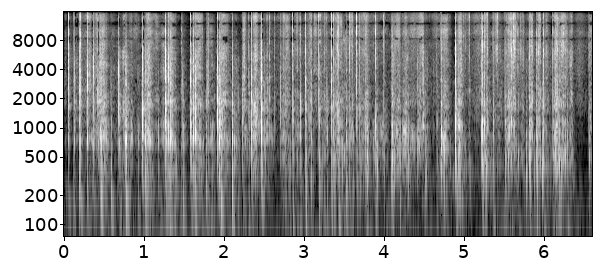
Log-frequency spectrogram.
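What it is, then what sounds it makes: Cardboard toy box. Long burgundy nails tap quickly on the top and sides of a small, closed, hollow printed LEGO cardboard toy box. The result is a rapid, continuous patter of dry, crisp clicks with a hollow papery tone around 855 Hz and very little low end. Each tap dies away almost instantly.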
